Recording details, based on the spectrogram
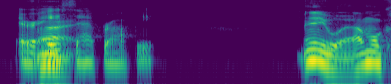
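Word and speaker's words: A$AP Rocky: I assume you say it ASAP. But it's spelled with a $. Aesop Rocky, I think is what they say. Or ASAP Rocky.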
